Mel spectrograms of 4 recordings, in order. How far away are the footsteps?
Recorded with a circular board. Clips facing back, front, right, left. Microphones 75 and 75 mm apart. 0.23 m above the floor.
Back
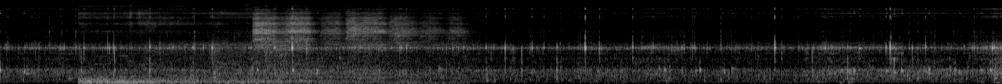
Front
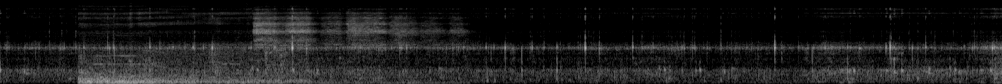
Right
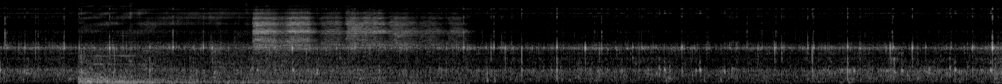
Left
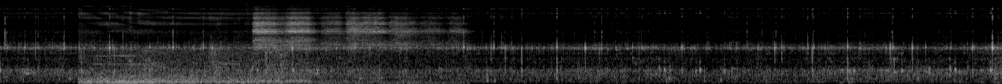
About 0.5 m.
